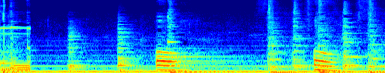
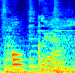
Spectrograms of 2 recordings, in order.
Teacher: Ang lrang O naman ay bahagyang nakataas ang dila at nasa likurang bahagi ng bibig. Medyo bilog ang hugis sa labi nito.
